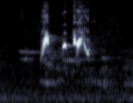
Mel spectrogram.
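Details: Moulting caged red-whiskered bulbul, uncovered after more than a month and looking dull, delivers a brief easy phrase: a loud whistled note, a short clear tone, then a fast descending cluster of notes.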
